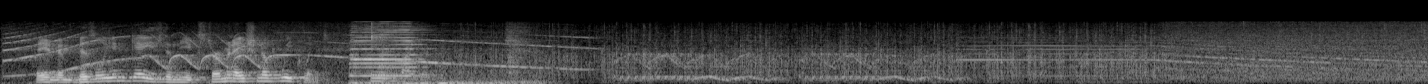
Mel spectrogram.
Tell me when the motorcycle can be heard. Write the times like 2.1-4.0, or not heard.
not heard.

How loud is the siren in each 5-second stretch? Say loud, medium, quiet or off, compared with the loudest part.
loud, loud, medium.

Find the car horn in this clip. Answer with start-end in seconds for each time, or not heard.
3.5-5.5.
